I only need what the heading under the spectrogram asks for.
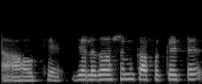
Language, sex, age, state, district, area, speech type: Malayalam, female, 18-30, Kerala, Wayanad, rural, conversation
